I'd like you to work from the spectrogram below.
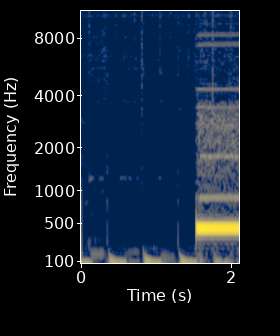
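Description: A telephone call is placed: a few low, rhythmic thumps give way to a steady, loud ringing-line tone that starts partway through and holds to the end.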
